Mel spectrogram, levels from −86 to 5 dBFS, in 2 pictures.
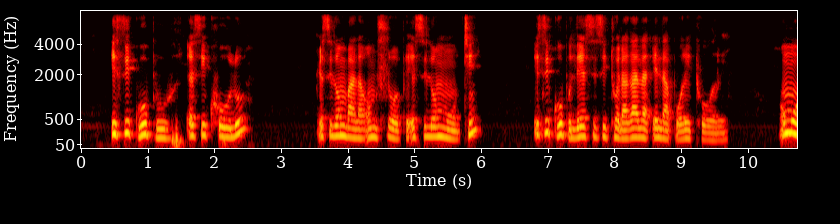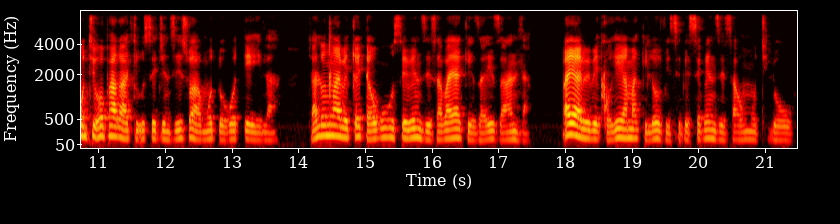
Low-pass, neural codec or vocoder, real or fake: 7.2 kHz; autoencoder, 48 kHz, 128 numbers a frame, DAC-VAE, trained on Japanese speech; fake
